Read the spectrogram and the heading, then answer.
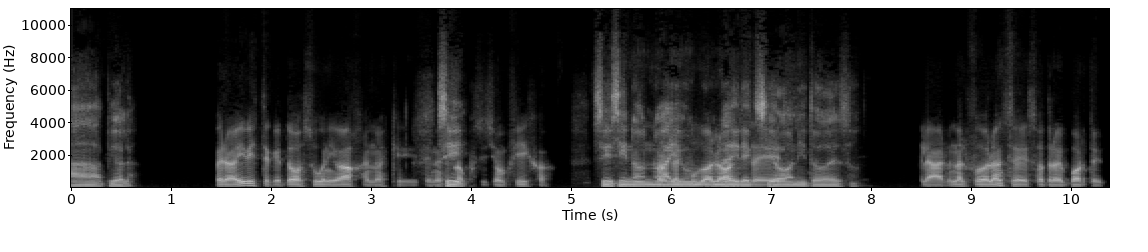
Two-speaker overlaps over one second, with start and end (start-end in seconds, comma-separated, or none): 5.8-7.3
